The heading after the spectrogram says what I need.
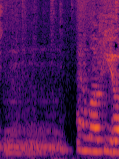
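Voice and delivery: tender. Real, not acted. Tender thanks to friend.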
